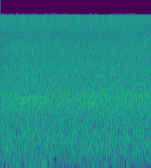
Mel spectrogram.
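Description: A fast river running over rocky rapids: a steady, even rush of white water.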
